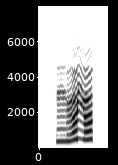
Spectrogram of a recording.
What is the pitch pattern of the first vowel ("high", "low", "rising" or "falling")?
rising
